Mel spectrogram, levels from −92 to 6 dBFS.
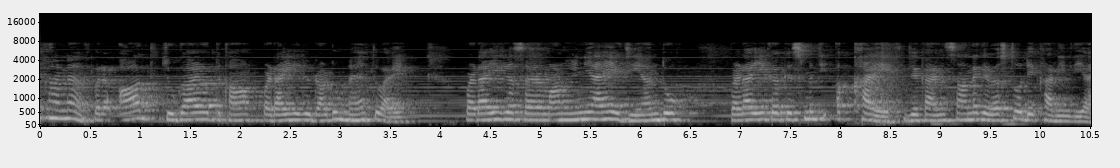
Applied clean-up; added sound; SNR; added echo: none; Organ; 19 dB; none.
